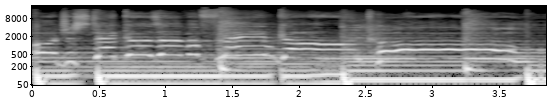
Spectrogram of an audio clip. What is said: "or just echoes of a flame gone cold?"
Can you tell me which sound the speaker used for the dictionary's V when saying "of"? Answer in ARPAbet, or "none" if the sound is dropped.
V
